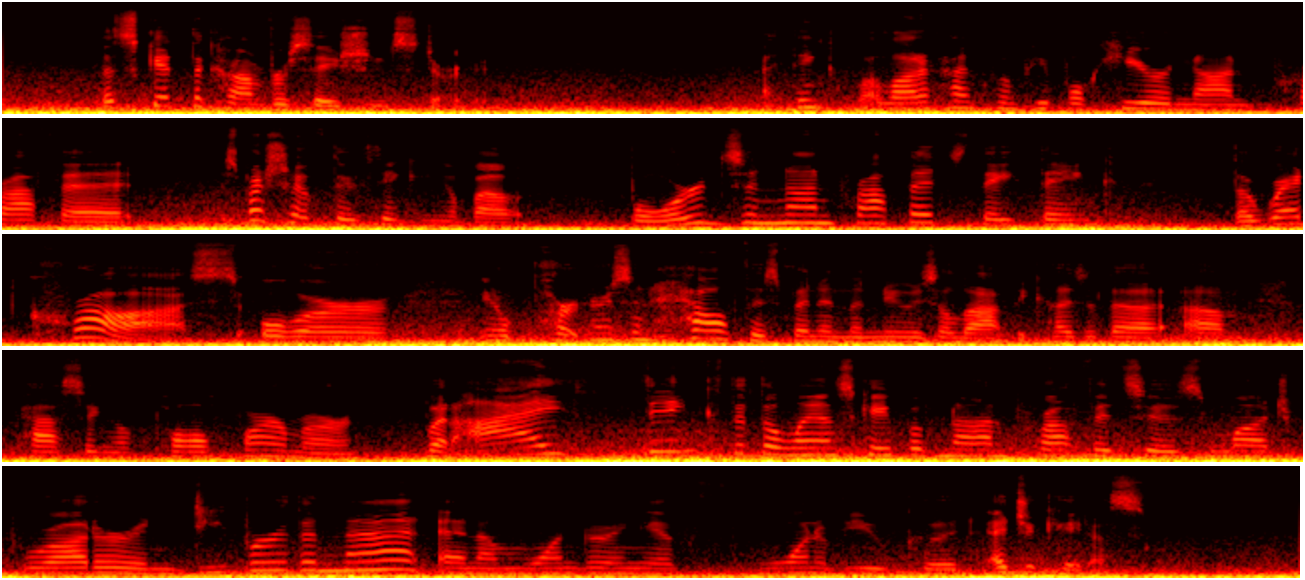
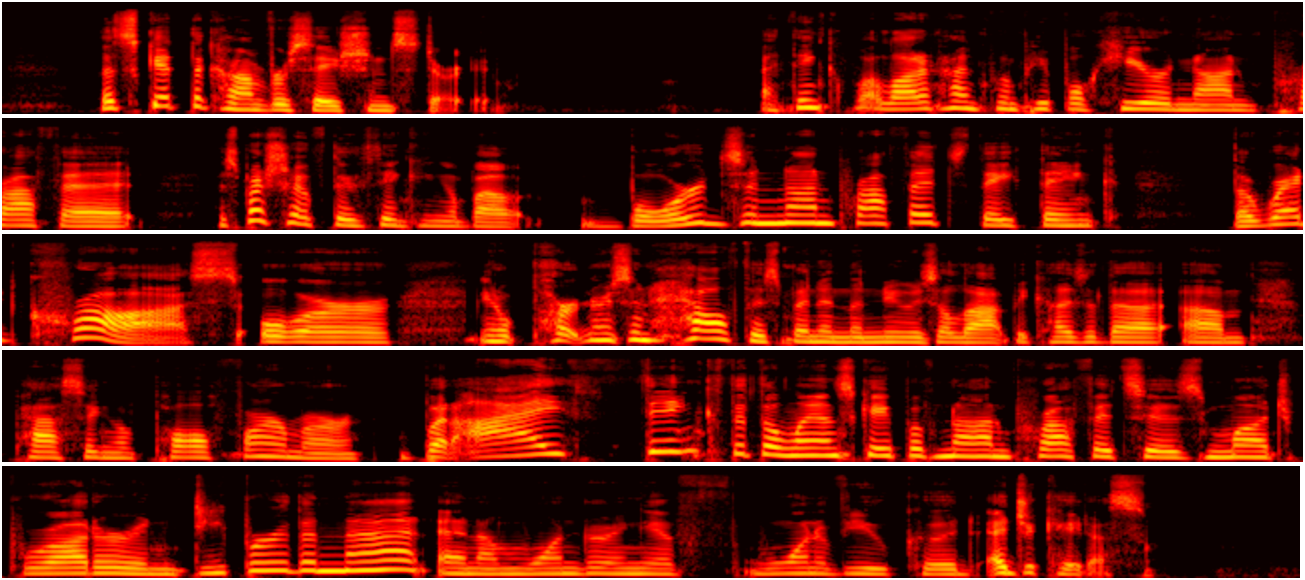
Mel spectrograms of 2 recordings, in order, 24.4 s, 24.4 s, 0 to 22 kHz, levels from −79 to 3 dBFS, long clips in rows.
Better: second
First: low rumble; loud; throughout; 6 dB below the speech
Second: none

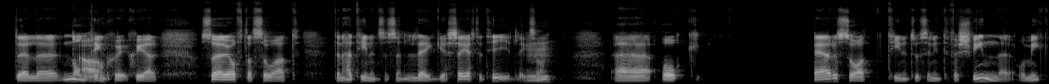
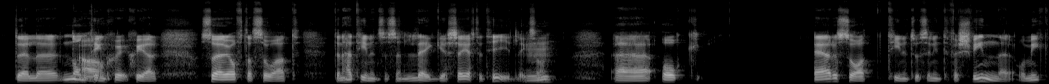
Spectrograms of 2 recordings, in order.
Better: neither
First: thin; somewhat; fading below 300 Hz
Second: thin; somewhat; fading below 300 Hz

